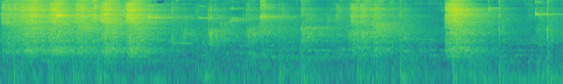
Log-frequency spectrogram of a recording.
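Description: A basketball being dribbled on a hardwood gym floor, in irregular bounces, with sneakers squeaking and scuffing on the court.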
